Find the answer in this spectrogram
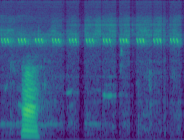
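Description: High-pitched insect chirping, a quick even pulse repeating about six times a second, steady in the background of a phone-call recording.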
